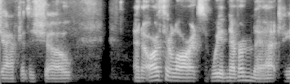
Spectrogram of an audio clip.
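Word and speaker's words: Laurents: Well, the last name is spelled L-A-U-R-E-N-T-S, Arthur Lawrence.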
